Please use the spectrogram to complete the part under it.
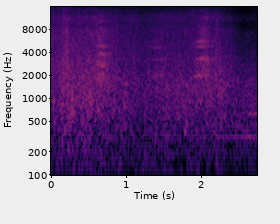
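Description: Dark ocean waves washing ashore in the animated film Elio, a steady, loud roar of surf and rushing water throughout, with no voices.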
